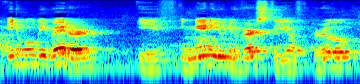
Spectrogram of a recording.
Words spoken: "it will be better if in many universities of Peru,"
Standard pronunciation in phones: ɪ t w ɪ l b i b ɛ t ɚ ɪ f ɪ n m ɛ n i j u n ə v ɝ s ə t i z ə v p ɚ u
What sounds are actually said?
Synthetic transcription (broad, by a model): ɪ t w ɪ l b i b ɛ t ɚ ɪ f ɪ n m ɛ n i j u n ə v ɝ s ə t i ə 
